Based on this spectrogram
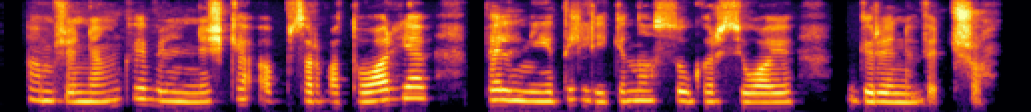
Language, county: Lithuanian, Klaipėda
